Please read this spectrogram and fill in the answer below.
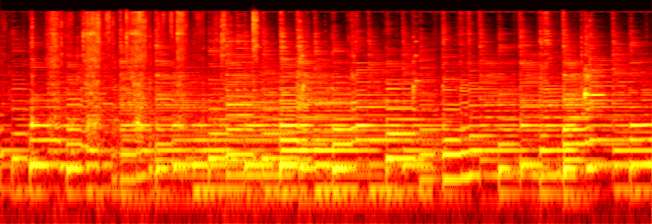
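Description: Acoustic guitar playing a tune of picked notes and chords, the notes changing several times a second.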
